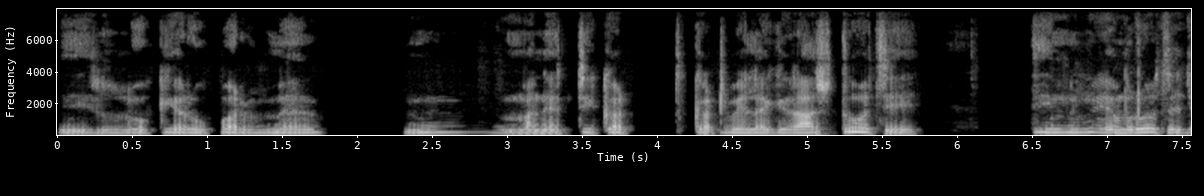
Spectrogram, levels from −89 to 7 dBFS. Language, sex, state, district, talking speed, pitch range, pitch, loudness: Maithili, male, Bihar, Darbhanga, 135 wpm, 180-200 Hz, 190 Hz, -25 LUFS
